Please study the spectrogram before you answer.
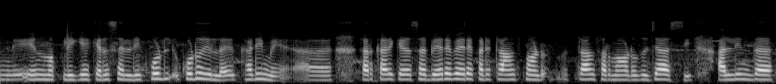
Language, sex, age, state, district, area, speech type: Kannada, female, 30-45, Karnataka, Dakshina Kannada, rural, spontaneous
